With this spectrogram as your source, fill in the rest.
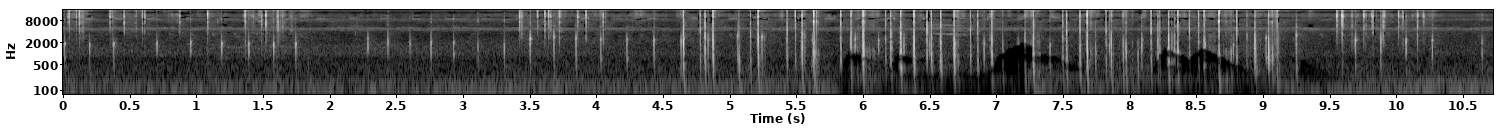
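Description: Long pink acrylic nails tap and scratch the rough, lichen-covered bark of a large, solid, living tree trunk. Dozens of sharp, dry clicks come in quick runs, some louder than others, with brief scraping strokes between them. A faint, steady high tone runs underneath throughout.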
